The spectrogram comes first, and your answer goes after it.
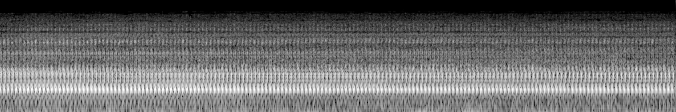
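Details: Mr. Bubbles air pump that had rusted out, running after repair with aluminium placed over the corroded contacts: small motor humming with a steady, even tone and constant light buzz, no stutter or dropout; pump running properly.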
